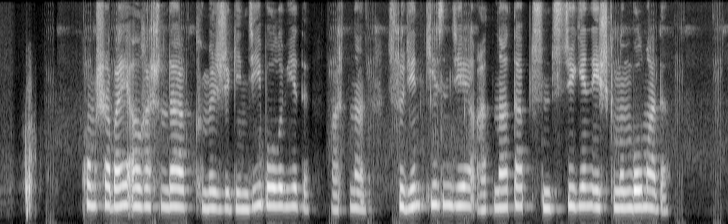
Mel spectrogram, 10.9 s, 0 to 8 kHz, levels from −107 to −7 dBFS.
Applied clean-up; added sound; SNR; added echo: neural separator model SepFormer DNS4.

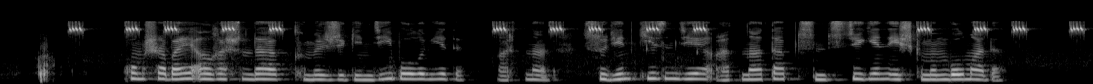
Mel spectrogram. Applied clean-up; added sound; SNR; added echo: none; Cricket; -5 dB; none.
